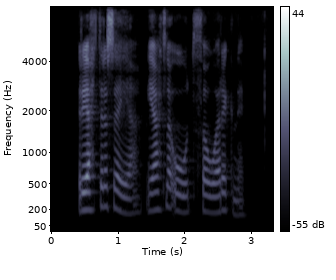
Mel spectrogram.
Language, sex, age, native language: Icelandic, female, 40-49, Icelandic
